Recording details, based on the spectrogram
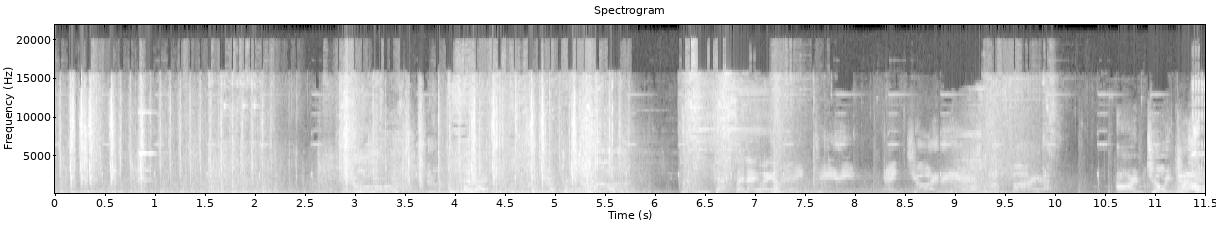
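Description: Turret gunfire in the Marvel Rivals video game, dense rapid bursts of shots mixed with impacts and whooshes that run nearly continuously, loud and busy, with voices talking over the battle.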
